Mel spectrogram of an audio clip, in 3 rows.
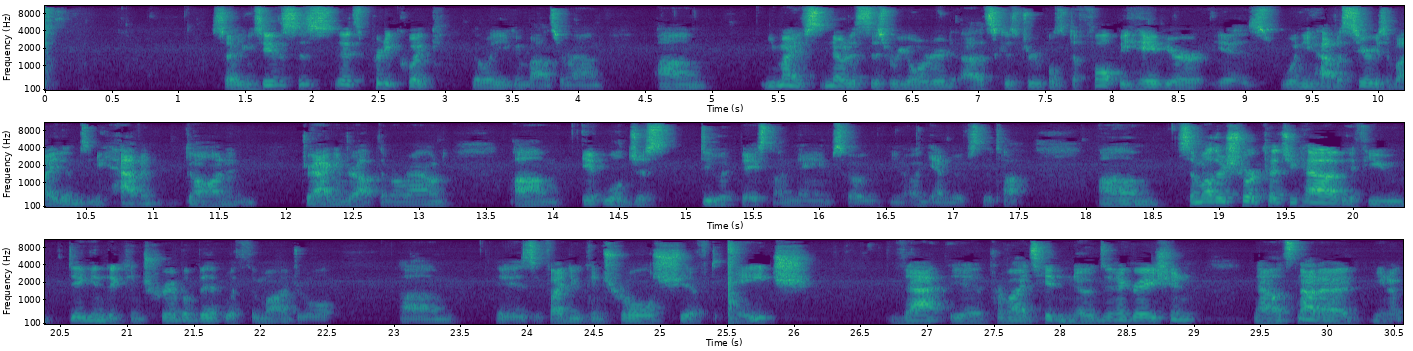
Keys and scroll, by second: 0.0-0.1 typing, 25.3 ctrl+h.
